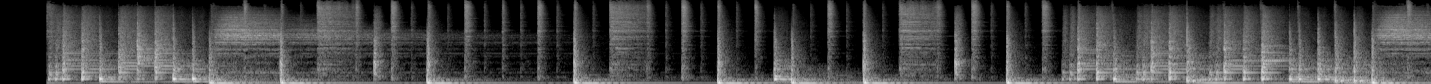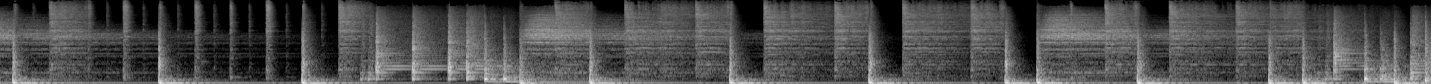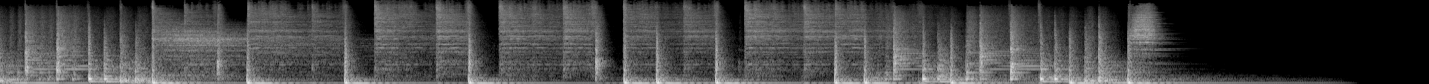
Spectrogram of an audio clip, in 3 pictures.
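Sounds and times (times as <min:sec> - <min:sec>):
ska rocksteady drum kit playing: 0:00.5 - 0:41.0.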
